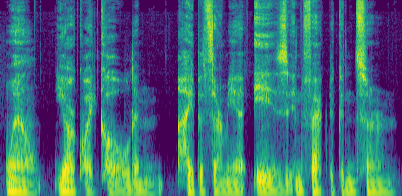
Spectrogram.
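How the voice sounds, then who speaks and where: A man playing a gruff, skeptical but caring cabin dweller in an intimate audio roleplay, blunt and sweary yet grudgingly reassuring. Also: sits low, steady tone, takes it slowly, no echo, exaggerated voice. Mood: apologetic, reassuring. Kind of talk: immersive audio roleplay, intimate naturalistic acting.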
